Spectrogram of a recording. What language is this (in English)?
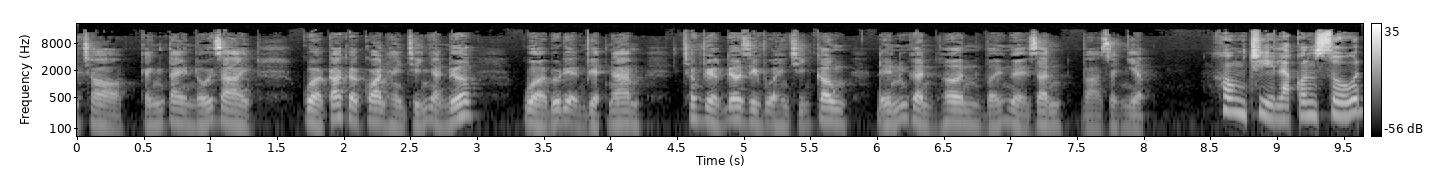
Vietnamese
